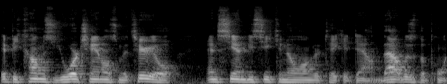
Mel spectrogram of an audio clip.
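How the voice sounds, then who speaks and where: With an American accent, a man has an unremarkable speaking voice at a medium pitch, ordinary pitch variation and a moderate pace. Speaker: finance YouTuber. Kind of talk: livestream Q&A with chat. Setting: home livestream with webcam. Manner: casual, many fillers. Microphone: new good microphone.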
